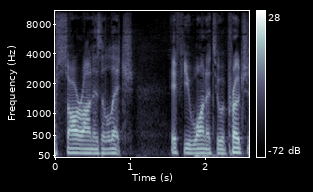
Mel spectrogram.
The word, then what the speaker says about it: Lich: There's the Lich, which I've also heard pronounced leech and lick and all sorts of other things, but I think Lich is the agreed upon pronunciation. – Yeah, I think it's Lich.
